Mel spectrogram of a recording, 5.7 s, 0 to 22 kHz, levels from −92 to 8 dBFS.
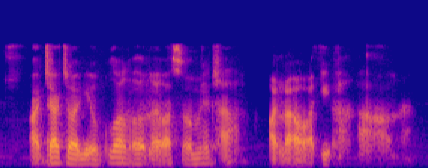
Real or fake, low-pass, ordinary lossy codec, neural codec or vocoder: fake; 7.2 kHz; AAC, 48 kbps; autoencoder, 22.05 kHz, a latent of 192 numbers a frame, VITS, trained on one speaker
